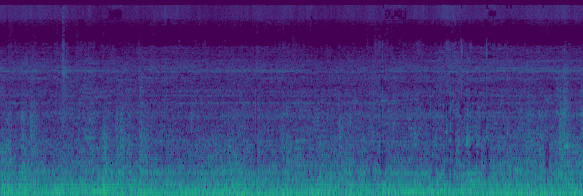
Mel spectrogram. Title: LG dryer making a buzz noise.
